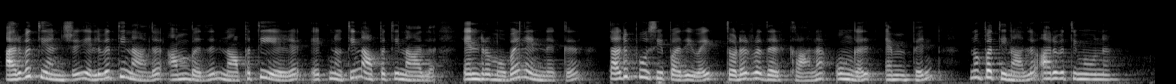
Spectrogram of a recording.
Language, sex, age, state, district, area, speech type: Tamil, female, 18-30, Tamil Nadu, Salem, urban, read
